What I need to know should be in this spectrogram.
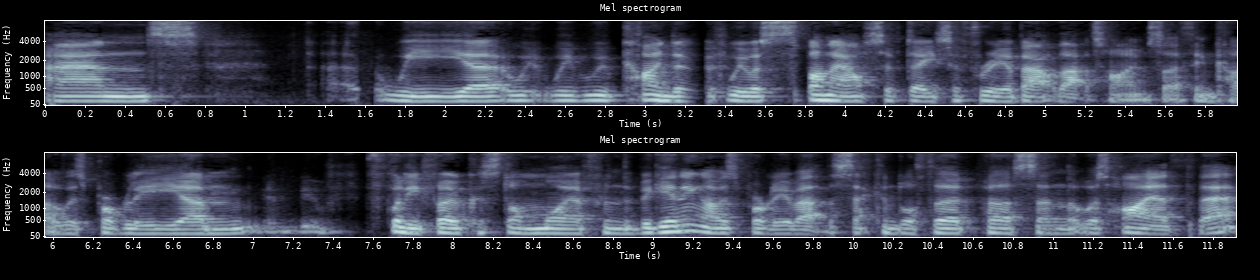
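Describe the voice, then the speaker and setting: A man with a British accent, medium in pitch, at a fairly quick pace with fairly even intonation. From UK. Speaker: tech company executive. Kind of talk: interview. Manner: hesitant, many fillers.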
